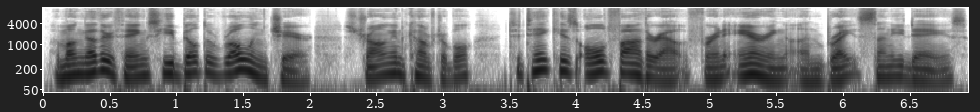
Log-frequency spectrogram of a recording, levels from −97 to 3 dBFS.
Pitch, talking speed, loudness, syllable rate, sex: 125 Hz, 205 wpm, -17 LUFS, 5.2 syllables/s, male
